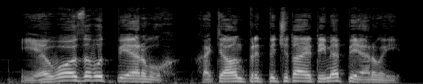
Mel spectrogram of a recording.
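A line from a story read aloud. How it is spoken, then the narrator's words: Gloomy, heavy. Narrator (Russian): мрачно сказал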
